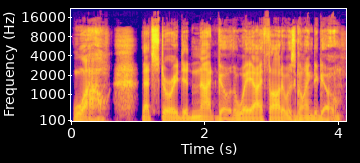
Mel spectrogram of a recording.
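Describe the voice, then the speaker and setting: A man's voice: sits low, normal speed, dry recording, studio quality. A man playing a chatty, joking radio talk show host in an audio drama. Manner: animated, joking.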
